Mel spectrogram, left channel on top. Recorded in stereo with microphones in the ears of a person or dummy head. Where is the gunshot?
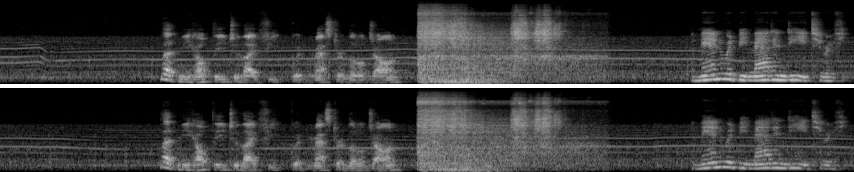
20° right (ahead or behind), 0.6 m.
